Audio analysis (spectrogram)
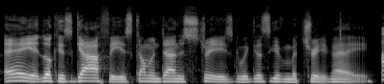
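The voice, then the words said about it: Boston accent sounding like New York. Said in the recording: “if they were saying with the Boston accent ... that's the most New York I've ever sounded”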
